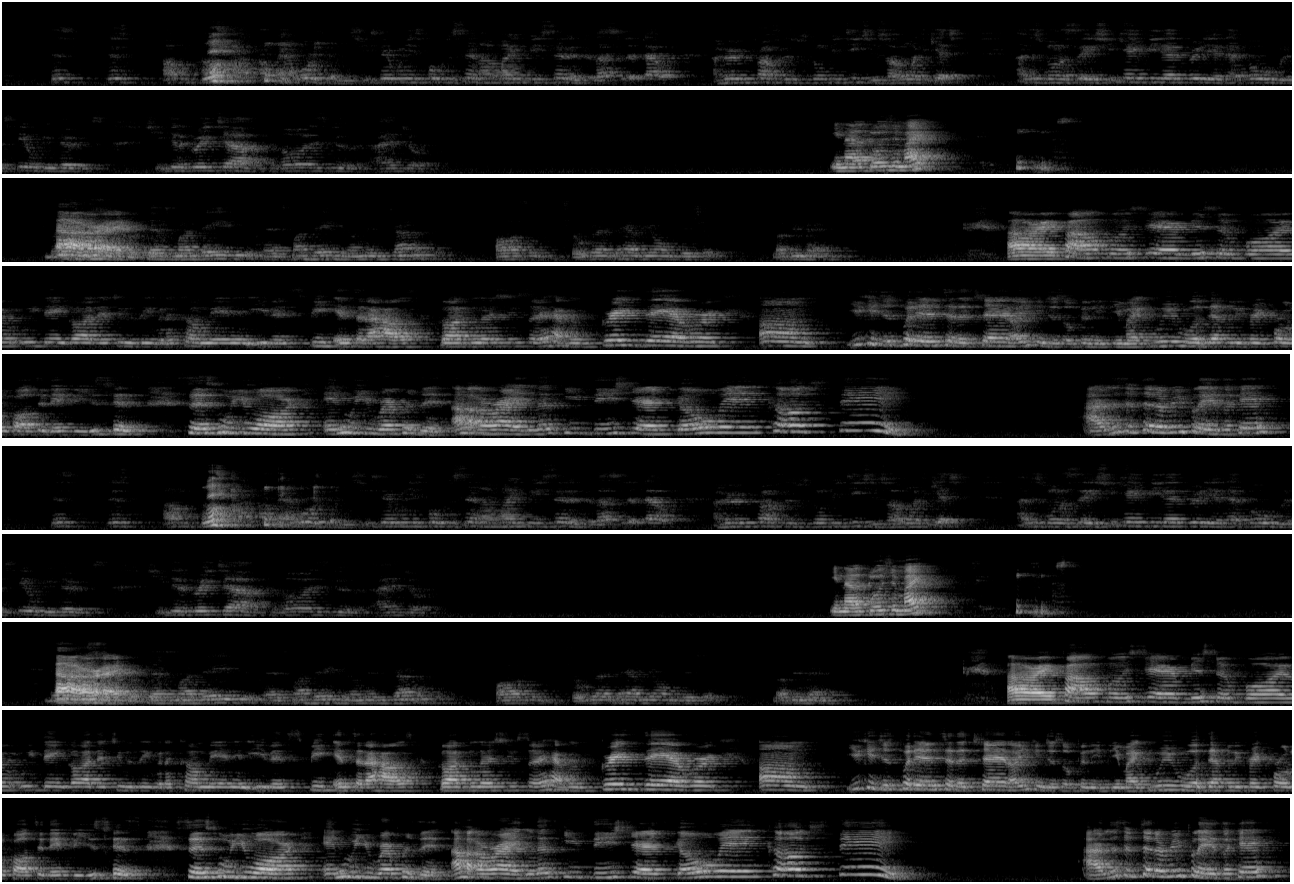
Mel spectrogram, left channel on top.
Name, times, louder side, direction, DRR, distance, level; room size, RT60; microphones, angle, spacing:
voice 1, 1.6-6.7 7.1-17.1, equal, 40° left, -7 dB, 1.2 m, -43 dB
voice 2, 21.2-22.1 23.4-23.5 26.3-27.0 35.4-42.8 43.1-45.8 46.3-46.8 47.2-60.6 62.4-64.2, right 2 dB, 75° right, 3 dB, 0.4 m, -28 dB
voice 3, 26.2-30.3 30.7-32.9 33.5-34.1, equal, 90° left, -3 dB, 0.8 m, -41 dB
3.1 x 2.4 x 2.2 m, 0.76 s
head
